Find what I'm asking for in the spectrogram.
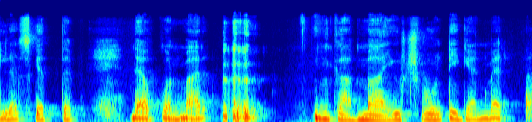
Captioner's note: clears throat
